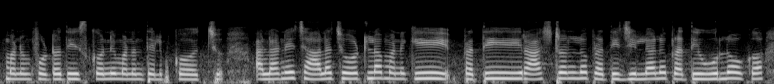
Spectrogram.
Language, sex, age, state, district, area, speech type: Telugu, female, 30-45, Andhra Pradesh, Vizianagaram, rural, spontaneous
